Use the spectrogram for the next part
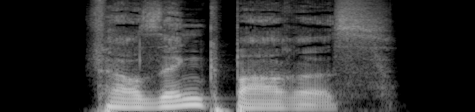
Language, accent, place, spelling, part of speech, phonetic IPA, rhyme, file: German, Germany, Berlin, versenkbares, adjective, [fɛɐ̯ˈzɛŋkbaːʁəs], -ɛŋkbaːʁəs, De-versenkbares.ogg
- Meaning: strong/mixed nominative/accusative neuter singular of versenkbar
